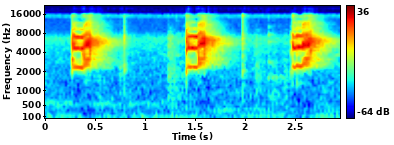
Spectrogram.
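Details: Fighter lovebird calling as a lure for other lovebirds to sing ngekek: three loud, raspy, high squawks, each about a quarter second long, spaced about a second apart, over a low murmuring background.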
